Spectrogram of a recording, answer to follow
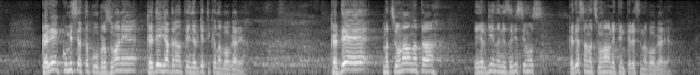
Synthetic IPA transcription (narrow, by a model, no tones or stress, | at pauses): kɐd̪ɛɛkomisijət̪əpoːbɾɐzovaniɛkɐd̪ɛɛjad̪ɾɛnət̪əɛnɛɾɡʲɛt̪ikənɐbɐlˠɡaɾḭjə̰ | kɐd̪ɛɛnɐt̪sionalˠnət̪ə | ɛnɛɾɡʲijnɐnɛzɐvisimost̪kɐd̪ɛsənɐt̪sionalˠnit̪ɛint̪ɛɾɛsinɐbɐlˠɡa̰ɾḭjə̰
